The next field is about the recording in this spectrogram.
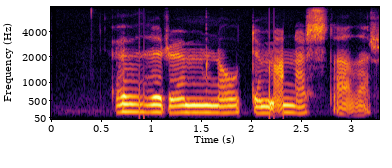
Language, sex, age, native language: Icelandic, female, 8, Icelandic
